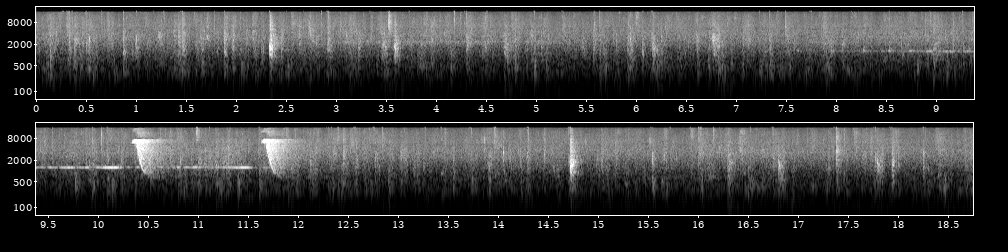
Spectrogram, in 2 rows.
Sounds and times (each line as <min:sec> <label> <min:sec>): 0:00.0 Rain 0:18.7
0:07.5 Northern Whipbirds 0:12.4
0:07.8 Catbird 0:12.1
